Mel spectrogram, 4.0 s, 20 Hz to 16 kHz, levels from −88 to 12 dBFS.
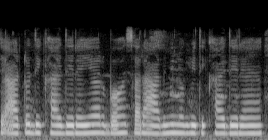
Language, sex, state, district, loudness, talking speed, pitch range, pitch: Hindi, female, Jharkhand, Palamu, -13 LUFS, 225 wpm, 200-210 Hz, 205 Hz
